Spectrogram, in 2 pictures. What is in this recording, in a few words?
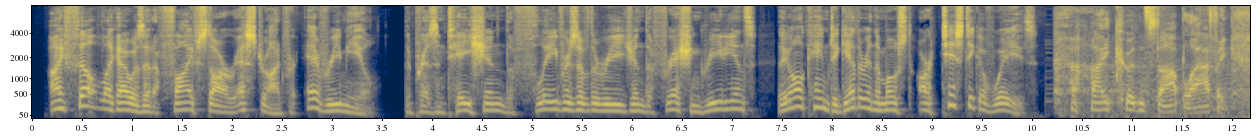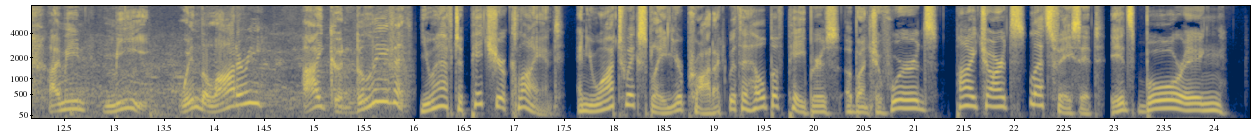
male canadian voice over character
